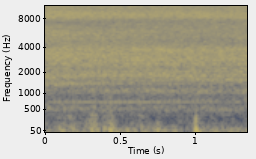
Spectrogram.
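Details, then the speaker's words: Asus GTX 980 Ti Strix GPU after fan replacement and thermal paste change, fans near 100%: low soft even whoosh with no rattling, ticking or whining; much quieter than before, normal fan operation. "now it's much much quieter than it was even before i replace a fan blade so that is what i considered it successful"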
